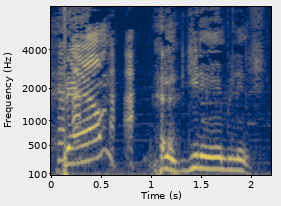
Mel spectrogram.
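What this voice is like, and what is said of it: Imitates another person's voice. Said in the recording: “That's the best Bam impression ever.”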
